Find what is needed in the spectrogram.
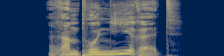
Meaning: second-person plural subjunctive I of ramponieren
- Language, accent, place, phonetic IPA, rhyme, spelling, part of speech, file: German, Germany, Berlin, [ʁampoˈniːʁət], -iːʁət, ramponieret, verb, De-ramponieret.ogg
